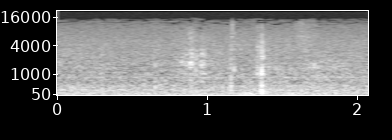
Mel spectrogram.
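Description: Faint handling of laminated plastic trading cards, with a few soft clicks around the middle as the next card is taken up.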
